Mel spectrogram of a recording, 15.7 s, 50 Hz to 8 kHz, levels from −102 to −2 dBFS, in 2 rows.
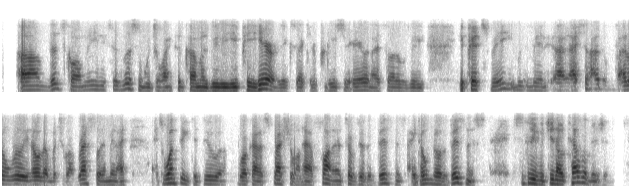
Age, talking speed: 60-79, 305 wpm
